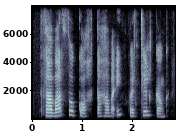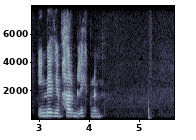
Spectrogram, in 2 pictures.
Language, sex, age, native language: Icelandic, female, 20-29, Icelandic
